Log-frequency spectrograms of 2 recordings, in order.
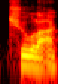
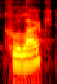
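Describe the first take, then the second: First: The name begins with a ch sound. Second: The name begins with a hard k sound. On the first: This is how it is said in Czech. "In Czech, it's actually Chulak, so it's like choo choo" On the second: This is how English speakers usually say it. "the usual pronunciation that uh the you know um, in English natives uh, always say"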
